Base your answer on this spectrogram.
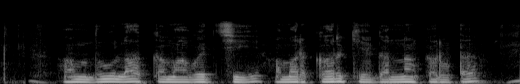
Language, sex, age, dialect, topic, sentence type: Maithili, male, 25-30, Bajjika, banking, statement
